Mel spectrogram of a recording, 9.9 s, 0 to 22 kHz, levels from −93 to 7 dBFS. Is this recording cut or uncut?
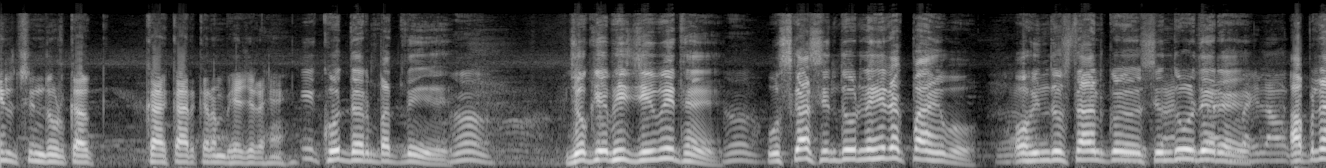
cut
